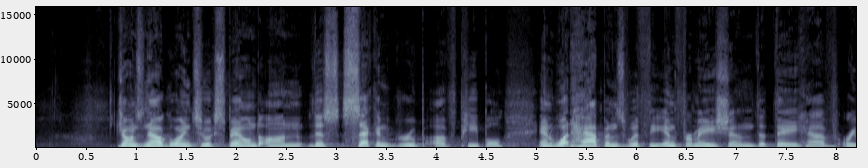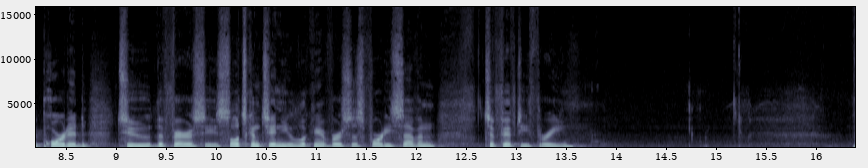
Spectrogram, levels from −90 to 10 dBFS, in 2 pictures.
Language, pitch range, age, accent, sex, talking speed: English, 110-150 Hz, 40-59, American, male, 120 wpm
